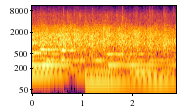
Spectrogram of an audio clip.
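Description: A church audience applauds for Jesus with dense, steady clapping for about three seconds, while a sustained keyboard chord holds underneath and a deeper bass note joins partway through.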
